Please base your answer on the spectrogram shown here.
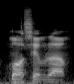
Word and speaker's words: Mawsynram: रहा हूं यहाँ पे, जगह का नाम है मौसिनराम। इसकी स्पेलिंग बड़ी इंटरेस्टिंग है, तो इसीलिए इसको लिख लीजिएगा आप, MAWSYNRAM, मौसिनराम। क्या बोलते हैं इसको, मौसिनराम।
